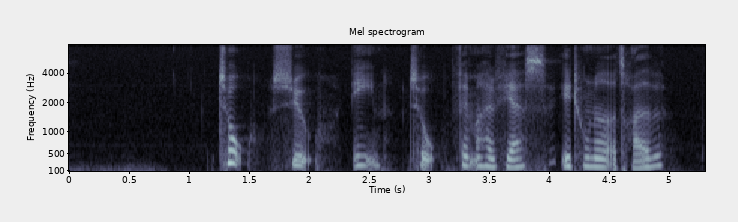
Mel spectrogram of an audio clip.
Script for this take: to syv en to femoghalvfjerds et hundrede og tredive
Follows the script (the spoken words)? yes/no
yes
